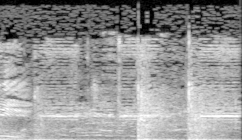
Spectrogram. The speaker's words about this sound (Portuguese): Explosão agora aqui, explodiu tudo. Explosão medonha.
